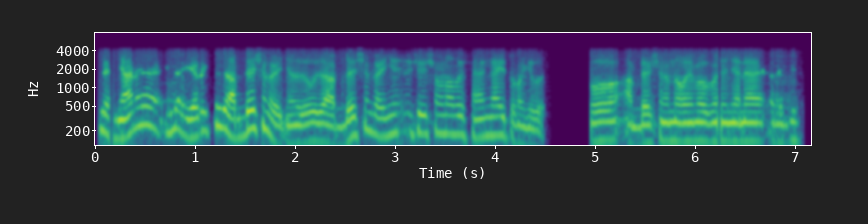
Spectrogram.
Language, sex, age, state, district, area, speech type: Malayalam, male, 30-45, Kerala, Thiruvananthapuram, urban, conversation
